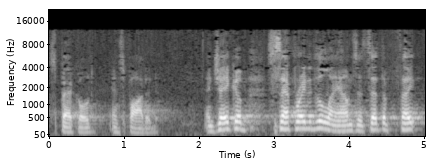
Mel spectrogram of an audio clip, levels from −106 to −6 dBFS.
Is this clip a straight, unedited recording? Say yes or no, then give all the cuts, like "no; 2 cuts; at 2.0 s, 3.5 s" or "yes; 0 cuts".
yes; 0 cuts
